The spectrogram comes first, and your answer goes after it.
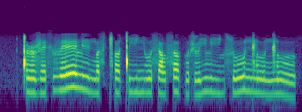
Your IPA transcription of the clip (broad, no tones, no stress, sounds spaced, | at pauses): ǃ ə˞ ʐ ɛ x v ɛː l ɪː ŋ ʌ s ǁ ʌ ǃ i ɲ ʊː s ɛ lˠ s ʌ k ʊ s ɭ i l iː ʎ ɬ ʊː ŋ͡ǁ ʊː ŋ͡ǁ ʊː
